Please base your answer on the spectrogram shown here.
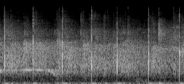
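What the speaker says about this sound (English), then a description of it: "Let's give him a round of applause" Audience applause at a spring opening ceremony, a broad wash of clapping with scattered sharper individual claps standing out, steady and fairly near, with a faint voice briefly audible underneath.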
